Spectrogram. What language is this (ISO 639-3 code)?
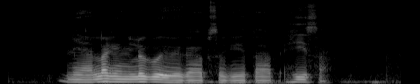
kln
